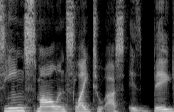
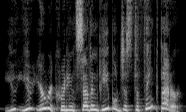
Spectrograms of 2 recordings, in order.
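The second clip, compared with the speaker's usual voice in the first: usual speaking voice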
